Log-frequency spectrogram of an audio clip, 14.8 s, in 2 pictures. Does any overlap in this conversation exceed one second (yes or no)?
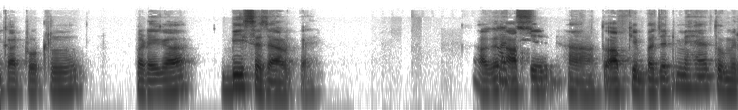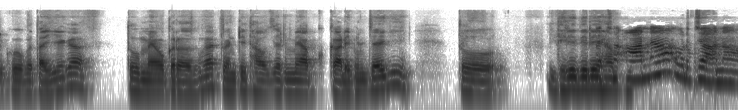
no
